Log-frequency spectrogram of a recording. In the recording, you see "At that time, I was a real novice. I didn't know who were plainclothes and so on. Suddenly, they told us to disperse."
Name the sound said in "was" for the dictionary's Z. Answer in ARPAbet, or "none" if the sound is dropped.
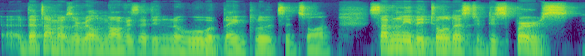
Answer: Z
